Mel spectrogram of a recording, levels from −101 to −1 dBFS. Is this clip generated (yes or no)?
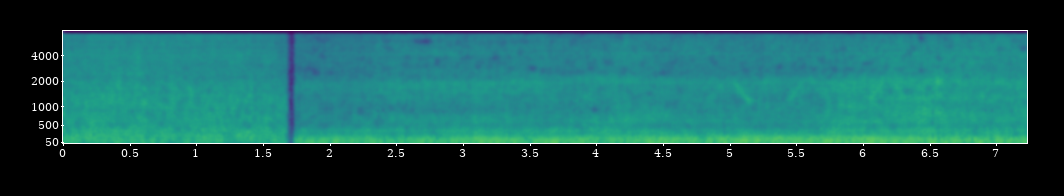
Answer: yes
